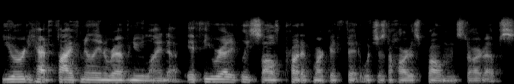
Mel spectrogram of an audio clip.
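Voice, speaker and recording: The man's tone is bright and sharp, set against a quiet background. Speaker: marketing executive. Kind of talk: guest talk. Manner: halting.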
